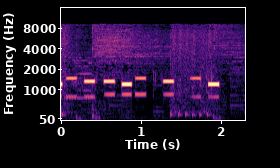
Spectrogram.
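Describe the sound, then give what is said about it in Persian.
Telephone keypad tones sound as a phone number is dialed: a quick, irregular series of short two-pitch beeps with brief gaps, clear and moderately loud. “میگم یه زنگ بزنیم به این پپه”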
